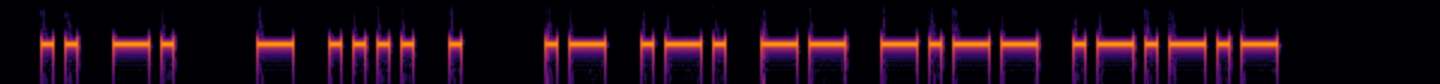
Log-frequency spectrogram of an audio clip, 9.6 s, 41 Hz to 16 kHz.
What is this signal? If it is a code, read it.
Morse code, heard as a keyed tone, about 16 wpm, 700 Hz. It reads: IN THE ARMY.
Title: Sentences from Top 1000 Words - Review Part 6 - 15wpm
